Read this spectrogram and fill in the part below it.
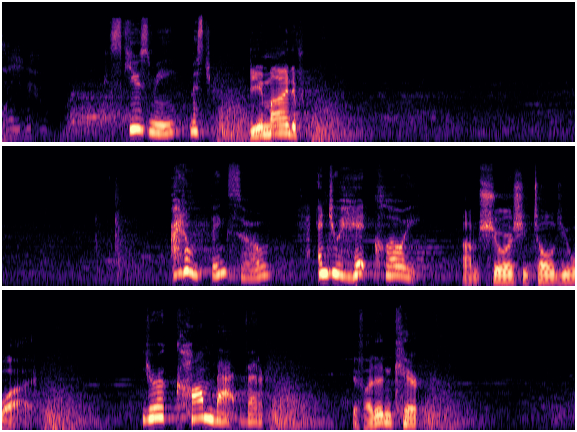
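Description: A young woman speaks calmly and questioningly.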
